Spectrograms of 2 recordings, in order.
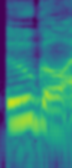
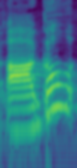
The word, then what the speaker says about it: ogle: I think is the correct way to say it, is what she's saying. I said it was oogle, I think, and you said it was ogle.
